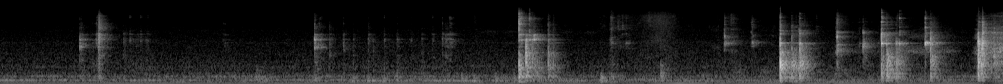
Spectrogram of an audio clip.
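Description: Hard plastic Duplo-style toy bricks clicking and clacking as a genuine Duplo brick is tried on knock-off bricks and the stack is pulled apart and set down on the table. A few scattered clicks come first, a louder clatter about halfway through, then a quick run of clacks near the end.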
